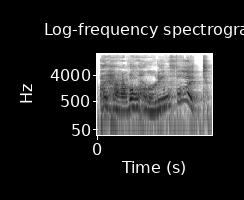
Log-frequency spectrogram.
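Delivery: mock child shout. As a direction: shout it back like a sulky kid lagging behind. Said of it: "so I had to shout".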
